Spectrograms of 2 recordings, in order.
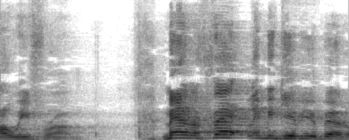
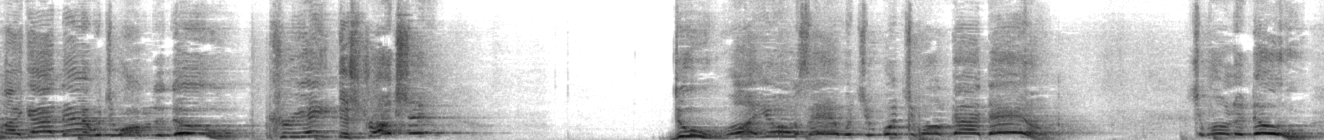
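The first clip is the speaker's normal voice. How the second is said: exasperated outburst. Retold or imitated. Answering the critics as a fed-up King, exasperated shouting. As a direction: throw up your hands in disbelief.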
